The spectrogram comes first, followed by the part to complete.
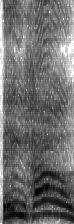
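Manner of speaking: high, drawn-out call; calling to the fish. Acted. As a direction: call slowly out over the water. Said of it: "There's something we say to those fish".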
